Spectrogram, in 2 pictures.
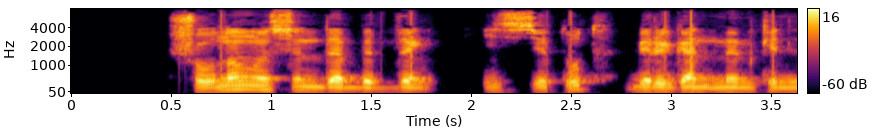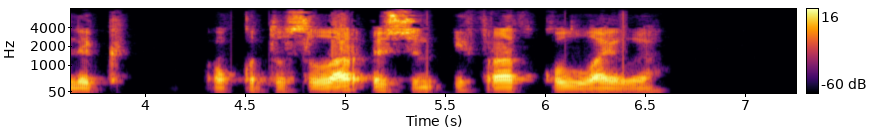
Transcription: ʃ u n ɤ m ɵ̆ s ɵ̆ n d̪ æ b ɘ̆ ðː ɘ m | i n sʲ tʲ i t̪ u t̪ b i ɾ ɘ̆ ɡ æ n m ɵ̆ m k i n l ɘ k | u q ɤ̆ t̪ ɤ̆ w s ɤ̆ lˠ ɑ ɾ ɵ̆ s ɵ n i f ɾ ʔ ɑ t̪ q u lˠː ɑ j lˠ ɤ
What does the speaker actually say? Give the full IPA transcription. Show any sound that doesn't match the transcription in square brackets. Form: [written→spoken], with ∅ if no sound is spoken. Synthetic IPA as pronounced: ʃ u n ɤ [m→ɴ] ɵ̆ s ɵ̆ n d̪ æ b ɘ̆ ðː ɘ [m→ŋ] | i n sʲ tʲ i t̪ u t̪ b i ɾ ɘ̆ ɡ æ n m ɵ̆ m k i n l ɘ k | u q ɤ̆ t̪ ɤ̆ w s ɤ̆ lˠ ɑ ɾ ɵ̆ s ɵ n i f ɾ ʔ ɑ t̪ q u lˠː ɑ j lˠ ɤ

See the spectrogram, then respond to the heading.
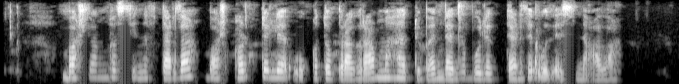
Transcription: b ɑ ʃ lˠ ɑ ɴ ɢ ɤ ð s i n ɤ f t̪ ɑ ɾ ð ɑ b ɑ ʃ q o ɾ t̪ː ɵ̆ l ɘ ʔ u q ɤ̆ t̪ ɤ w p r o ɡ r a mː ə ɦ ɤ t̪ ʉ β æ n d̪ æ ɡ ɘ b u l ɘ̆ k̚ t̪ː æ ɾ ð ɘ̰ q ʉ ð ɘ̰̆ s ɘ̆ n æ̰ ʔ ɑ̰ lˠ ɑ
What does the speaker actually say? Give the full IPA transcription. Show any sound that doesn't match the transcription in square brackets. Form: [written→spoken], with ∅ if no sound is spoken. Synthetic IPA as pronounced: b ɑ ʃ lˠ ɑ ɴ ɢ ɤ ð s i n [ɤ→o] f t̪ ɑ ɾ ð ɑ b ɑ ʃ q o ɾ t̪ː ɵ̆ l ɘ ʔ u q ɤ̆ t̪ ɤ w p r o ɡ r a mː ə ɦ ɤ t̪ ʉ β æ n d̪ æ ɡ ɘ b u l ɘ̆ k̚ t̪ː æ ɾ ð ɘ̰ [q→ʔ] ʉ ð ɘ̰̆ s ɘ̆ n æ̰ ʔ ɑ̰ lˠ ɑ

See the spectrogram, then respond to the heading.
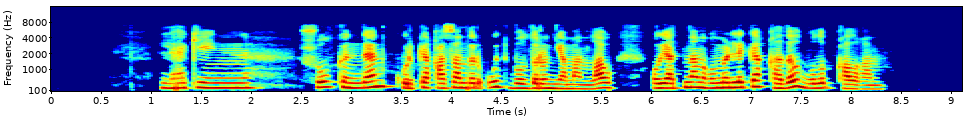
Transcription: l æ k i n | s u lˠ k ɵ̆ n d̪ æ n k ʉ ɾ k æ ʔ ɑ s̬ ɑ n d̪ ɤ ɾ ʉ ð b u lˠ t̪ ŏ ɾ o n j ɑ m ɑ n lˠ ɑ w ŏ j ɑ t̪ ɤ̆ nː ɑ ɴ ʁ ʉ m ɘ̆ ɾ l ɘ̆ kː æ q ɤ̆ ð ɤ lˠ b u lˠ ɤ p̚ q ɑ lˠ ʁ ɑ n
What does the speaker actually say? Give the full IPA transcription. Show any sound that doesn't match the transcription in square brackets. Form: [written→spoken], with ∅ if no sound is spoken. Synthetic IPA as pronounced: l æ k i n | [s→ʃ] u lˠ k ɵ̆ n d̪ æ [n→ŋ] k ʉ ɾ k æ [ʔ→q] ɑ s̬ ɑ n d̪ ɤ ɾ ʉ ð b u lˠ [t̪→d̪] ŏ ɾ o n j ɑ m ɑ n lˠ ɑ w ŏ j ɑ t̪ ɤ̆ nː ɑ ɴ ʁ ʉ m ɘ̆ ɾ l ɘ̆ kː æ q ɤ̆ ð ɤ lˠ b u lˠ ɤ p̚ q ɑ lˠ ʁ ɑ n

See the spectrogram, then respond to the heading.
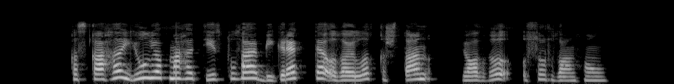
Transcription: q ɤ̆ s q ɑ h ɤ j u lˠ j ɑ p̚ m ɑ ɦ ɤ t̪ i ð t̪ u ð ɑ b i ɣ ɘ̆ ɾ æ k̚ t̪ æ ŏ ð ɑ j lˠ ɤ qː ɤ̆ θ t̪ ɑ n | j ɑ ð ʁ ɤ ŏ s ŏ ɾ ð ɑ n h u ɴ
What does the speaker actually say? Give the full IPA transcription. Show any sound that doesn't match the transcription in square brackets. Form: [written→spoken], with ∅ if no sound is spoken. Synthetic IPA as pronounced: q ɤ̆ s q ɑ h ɤ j u lˠ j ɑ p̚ m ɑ ɦ ɤ t̪ i ð t̪ u ð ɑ b i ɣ ɘ̆ ɾ æ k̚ t̪ æ ŏ ð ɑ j lˠ ɤ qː ɤ̆ [θ→ʃ] t̪ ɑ n | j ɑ ð ʁ ɤ ŏ s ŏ ɾ ð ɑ n h u ɴ

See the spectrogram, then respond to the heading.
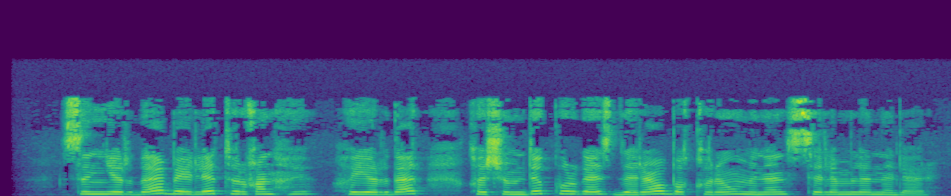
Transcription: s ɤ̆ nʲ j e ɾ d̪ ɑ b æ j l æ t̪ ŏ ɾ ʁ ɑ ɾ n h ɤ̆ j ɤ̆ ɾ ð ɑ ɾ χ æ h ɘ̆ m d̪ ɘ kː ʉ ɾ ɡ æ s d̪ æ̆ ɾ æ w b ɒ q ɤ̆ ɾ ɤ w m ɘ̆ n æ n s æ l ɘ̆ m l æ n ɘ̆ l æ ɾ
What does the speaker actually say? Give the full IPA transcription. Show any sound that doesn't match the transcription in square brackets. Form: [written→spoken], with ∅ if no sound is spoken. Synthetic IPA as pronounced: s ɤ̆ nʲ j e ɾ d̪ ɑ b æ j l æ t̪ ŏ ɾ ʁ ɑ [ɾ→∅] n h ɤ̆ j ɤ̆ ɾ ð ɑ ɾ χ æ [h→ʃ] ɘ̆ m d̪ ɘ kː ʉ ɾ ɡ æ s d̪ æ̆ ɾ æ w b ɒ q ɤ̆ ɾ ɤ w m ɘ̆ n æ n s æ l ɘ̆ m l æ n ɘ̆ l æ ɾ

